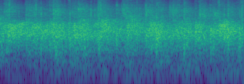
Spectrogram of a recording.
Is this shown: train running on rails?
no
